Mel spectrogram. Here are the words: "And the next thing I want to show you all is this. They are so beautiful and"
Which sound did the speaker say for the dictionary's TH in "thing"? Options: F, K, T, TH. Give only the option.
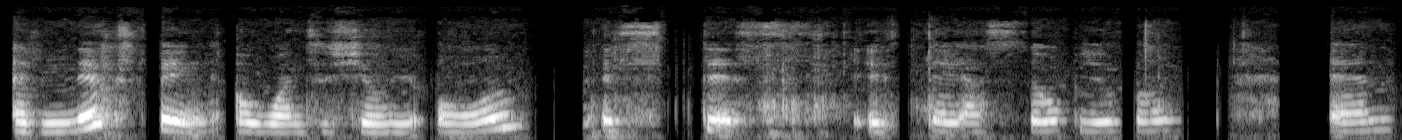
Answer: TH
